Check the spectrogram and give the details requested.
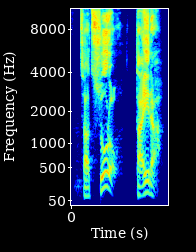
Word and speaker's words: Tatsuro Taira: Tatsuro Taira. Now you got to put that Japanese accent. Tatsuro Taira.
